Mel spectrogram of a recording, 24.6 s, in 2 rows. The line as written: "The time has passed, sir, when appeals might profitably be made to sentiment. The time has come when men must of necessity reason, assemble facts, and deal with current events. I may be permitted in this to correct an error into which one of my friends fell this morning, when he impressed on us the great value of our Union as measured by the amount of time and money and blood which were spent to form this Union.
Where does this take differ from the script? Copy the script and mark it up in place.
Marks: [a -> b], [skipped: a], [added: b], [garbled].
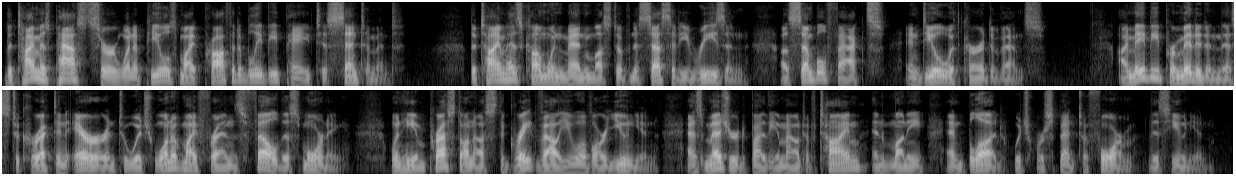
"The time has passed, sir, when appeals might profitably be [made -> paid] to sentiment. The time has come when men must of necessity reason, assemble facts, and deal with current events. I may be permitted in this to correct an error into which one of my friends fell this morning, when he impressed on us the great value of our Union as measured by the amount of time and money and blood which were spent to form this Union.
